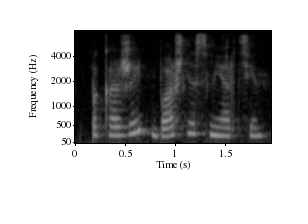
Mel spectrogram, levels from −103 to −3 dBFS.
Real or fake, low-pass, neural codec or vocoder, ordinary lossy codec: real; 7.2 kHz; none; Opus, 24 kbps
